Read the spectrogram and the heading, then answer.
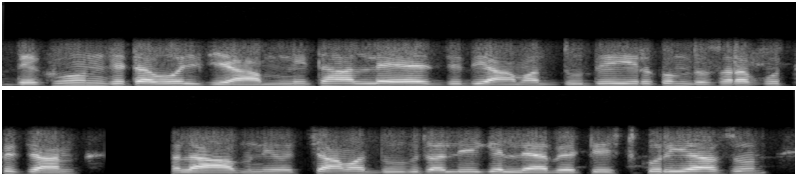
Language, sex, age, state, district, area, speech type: Bengali, male, 60+, West Bengal, Purba Medinipur, rural, conversation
